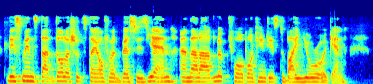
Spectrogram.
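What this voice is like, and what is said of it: French accent. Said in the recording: “it's pretty obvious from your accent, our listeners have figured out that you're French”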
